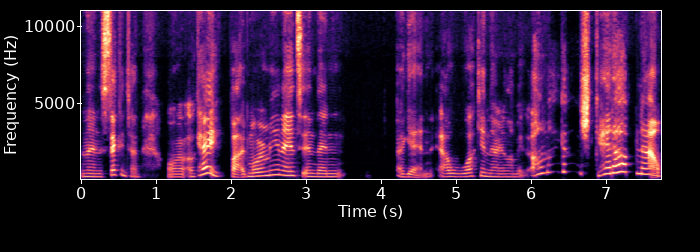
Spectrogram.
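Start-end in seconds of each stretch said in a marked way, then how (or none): 6.0-7.7 acted-out high-pitched, raised, exasperated scolding scream. A parent retells the daily battle to get her up, retelling a scream. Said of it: "start screaming at her".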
